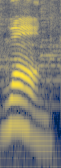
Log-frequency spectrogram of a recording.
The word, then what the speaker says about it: Wang: be lost negative Evelyn Wang my navigation systems are operating as intended it's pronounced Wong and your systems are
